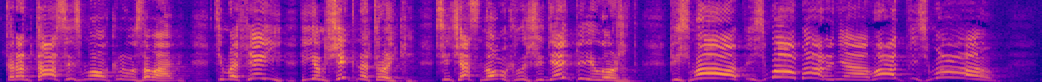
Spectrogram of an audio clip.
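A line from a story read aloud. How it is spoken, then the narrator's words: Shouting. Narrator (Russian): кричала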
